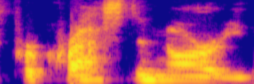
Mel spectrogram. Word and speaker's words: procrastinari: Procrastination in Latin means procrastinari. That's the pronunciation of the word.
